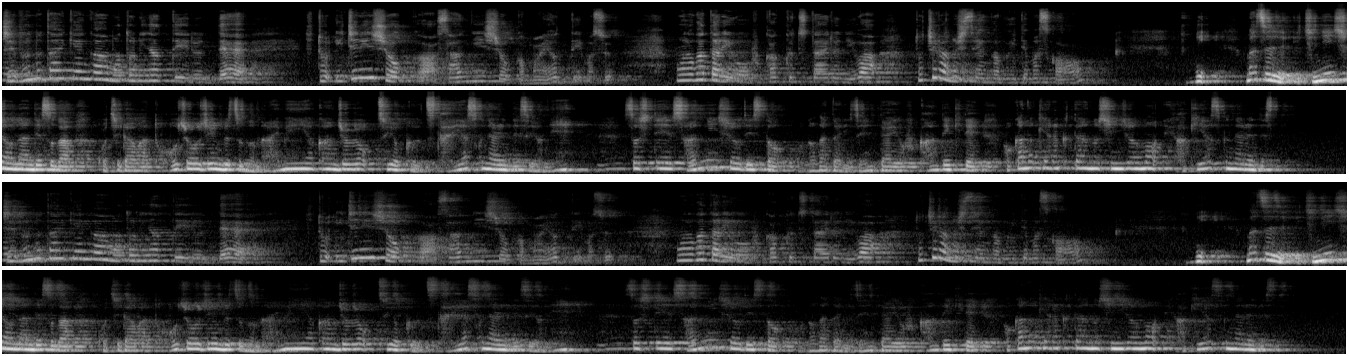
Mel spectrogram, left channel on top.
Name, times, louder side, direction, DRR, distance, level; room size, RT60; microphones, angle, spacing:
voice 1, 0.0-10.8 19.4-19.9, left 2 dB, 50° left, 1 dB, 3.7 m, -30 dB
voice 2, 12.4-19.1 19.7-26.2, left 1 dB, 75° left, 2 dB, 2.8 m, -19 dB
27.0 x 25.5 x 7.5 m, 0.98 s
head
